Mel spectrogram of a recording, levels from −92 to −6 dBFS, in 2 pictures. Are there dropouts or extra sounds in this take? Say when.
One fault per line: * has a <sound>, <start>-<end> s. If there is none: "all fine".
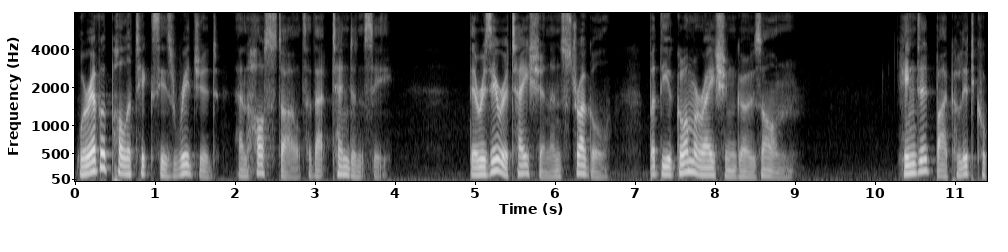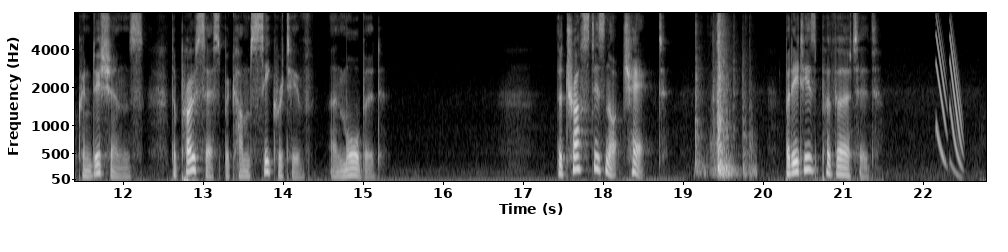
* has a squeak, 19.1-20.0 s
* has a chirp, 22.2-22.5 s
